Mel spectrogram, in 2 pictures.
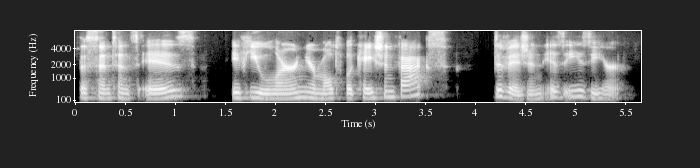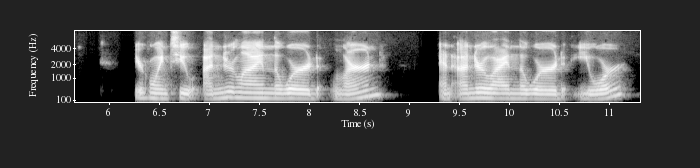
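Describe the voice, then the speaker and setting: A woman teacher giving a spelling test, reading each word clearly and using it in an example sentence. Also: low-pitched, unhurried. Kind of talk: spelling dictation lesson.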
